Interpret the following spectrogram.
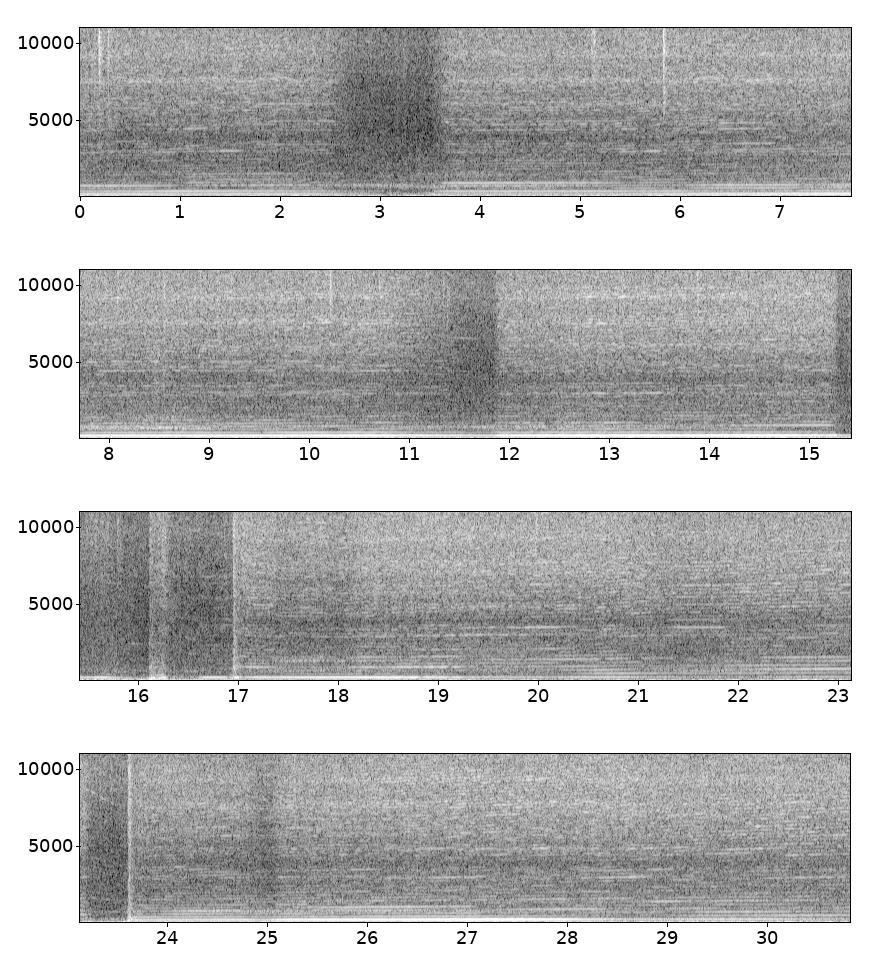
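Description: Race car engine heard from inside the cockpit at full throttle, its pitch climbing steadily through each gear. There is a short break for an upshift about three seconds in, a lift with a drop in pitch for a corner around sixteen seconds, and another upshift about twenty-three seconds in.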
